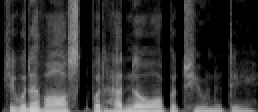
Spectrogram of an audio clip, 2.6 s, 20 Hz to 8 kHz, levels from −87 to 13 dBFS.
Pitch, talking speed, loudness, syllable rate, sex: 150 Hz, 185 wpm, -17 LUFS, 5.4 syllables/s, male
